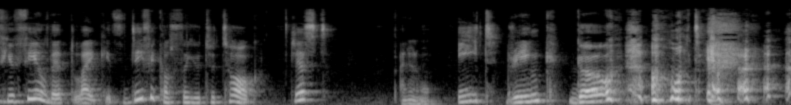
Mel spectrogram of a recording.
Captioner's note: laughs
